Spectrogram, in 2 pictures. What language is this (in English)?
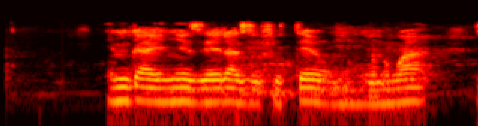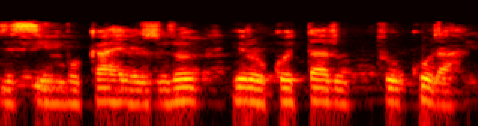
Kinyarwanda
